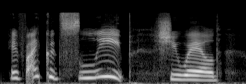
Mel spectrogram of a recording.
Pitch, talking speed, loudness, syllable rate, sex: 270 Hz, 145 wpm, -16 LUFS, 3.7 syllables/s, female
